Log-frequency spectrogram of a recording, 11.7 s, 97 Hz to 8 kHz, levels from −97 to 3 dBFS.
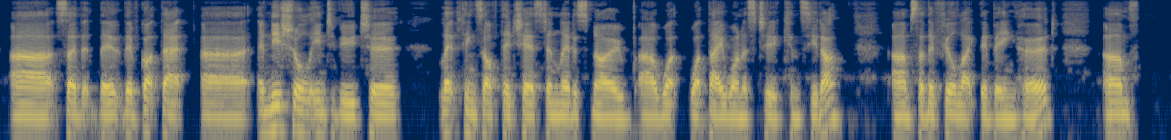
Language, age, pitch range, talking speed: English, 30-49, 100-110 Hz, 190 wpm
